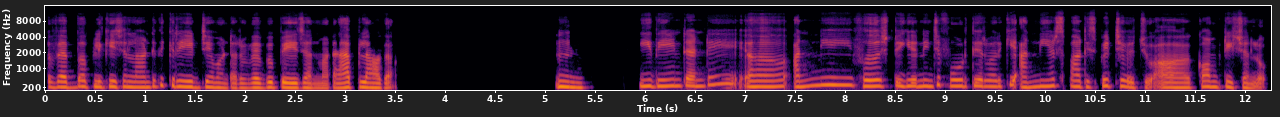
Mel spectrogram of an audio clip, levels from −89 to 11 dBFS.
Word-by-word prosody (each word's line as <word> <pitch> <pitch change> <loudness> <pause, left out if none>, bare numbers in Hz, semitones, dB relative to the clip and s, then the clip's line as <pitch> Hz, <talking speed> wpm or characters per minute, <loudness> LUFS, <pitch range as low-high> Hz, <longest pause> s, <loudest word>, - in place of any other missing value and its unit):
Web 220 -1 +2
application 230 0 0
లాంటిది 245 +6 -2
create 235 -4 +2
చేయమంటారు. 200 -3 -1
Web 200 +2 +3
page 195 -1 +5
అనమాట 95 0 -5
యాప్‌లాగా. 205 -2 +2 1.6
హ్మ్. 225 -4 +4 0.7
ఇదేంటంటే 265 +3 0 0.4
ఆహ్, 240 +1 +2
అన్ని 295 +6 0 0.3
ఫస్ట్ 260 0 +2
ఇయర్ 265 0 +1
నుంచి 260 +5 -1
4త్ 265 0 0
ఇయర్ 265 -2 +1
వరకి 245 0 -2
అన్ని 235 +3 -1
ఇయర్స్ 275 +1 -2
పార్టిసిపేట్ 245 +2 -2
చేయొచ్చు. 220 -3 -2 0.2
ఆహ్, 205 -1 +2
కాంపిటీషన్‌లో. 220 -4 -1
240 Hz, 120 wpm, -24 LUFS, 210-260 Hz, 1.6 s, page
